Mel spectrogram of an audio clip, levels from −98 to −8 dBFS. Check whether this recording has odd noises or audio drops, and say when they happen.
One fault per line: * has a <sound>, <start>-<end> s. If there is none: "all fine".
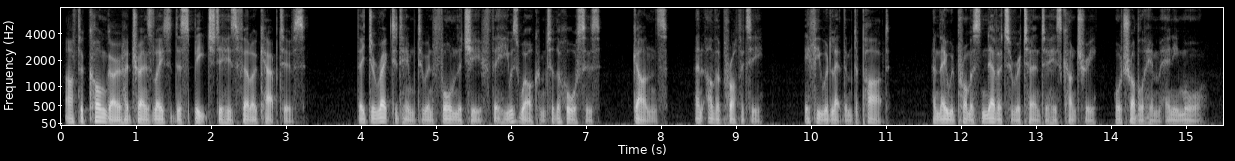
all fine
